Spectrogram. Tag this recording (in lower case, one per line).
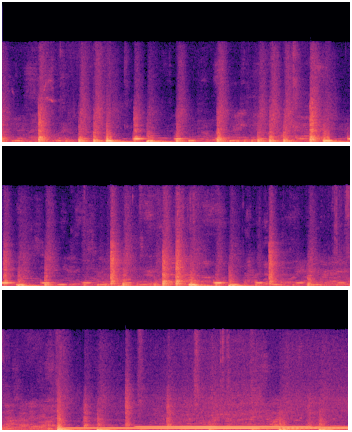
music
speech
independent music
